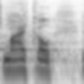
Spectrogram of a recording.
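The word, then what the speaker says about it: Michal: When Saul saw and realized that the Lord was with David, and we're jumping ahead in the story, and that Michael, and yes, it is pronounced Michael, it's a hard CH.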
